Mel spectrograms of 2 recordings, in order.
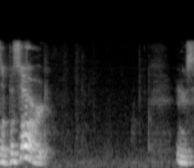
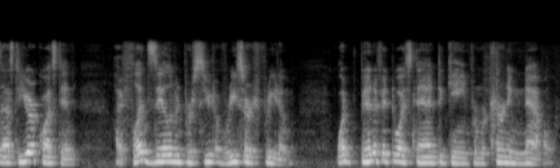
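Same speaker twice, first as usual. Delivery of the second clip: plain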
